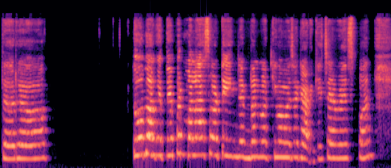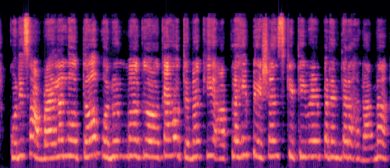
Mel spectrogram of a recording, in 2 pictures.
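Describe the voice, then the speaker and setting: High-voiced chatty mom vlogging at home. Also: female voice, fairly even intonation, moderate pace, far from the mic. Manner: chatty, mixes English words, soothes a crying baby. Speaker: vlogger mother. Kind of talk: casual home vlog chat. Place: home, indoors.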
